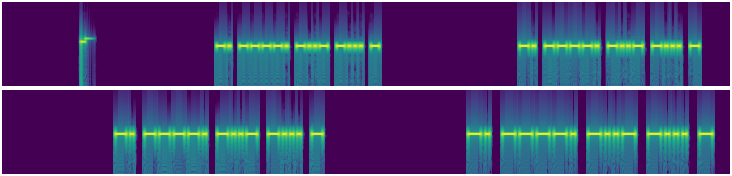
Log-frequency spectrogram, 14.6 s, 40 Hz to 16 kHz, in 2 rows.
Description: Morse code, heard as a keyed tone, about 35 wpm, 700 Hz. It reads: N9XBT N9XBT N9XBT N9XBT
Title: Speed Racing - USA 1x3 Call Signs 28wpm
